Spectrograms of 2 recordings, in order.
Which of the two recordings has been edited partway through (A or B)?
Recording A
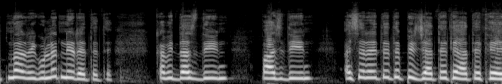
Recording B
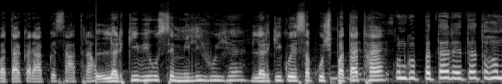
B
